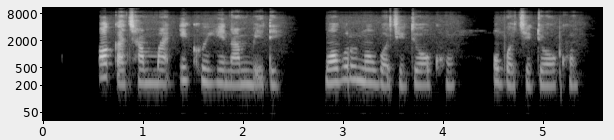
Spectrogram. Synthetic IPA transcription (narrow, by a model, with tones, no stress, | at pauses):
ɔ˦ka˨t͡ʃa˨m̩˦ma˦i˦kʰu˦i˦ɦe˦na˨m̩˦ɡ͡bḛ˨de˨ | m˦ɔ˦bʊ˦ɾʊ˦nʊ˦bɔ˨t͡ʃɪ˨dɪ˦ɔ˦kʰʊ˦ | ʊ˦bɔ˨t͡ʃi˨dɪ˦ɔ˦kʰʊ˦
